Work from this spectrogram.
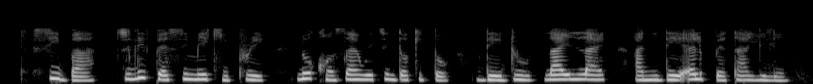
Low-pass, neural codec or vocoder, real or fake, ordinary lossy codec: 5.4 kHz; none; real; none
